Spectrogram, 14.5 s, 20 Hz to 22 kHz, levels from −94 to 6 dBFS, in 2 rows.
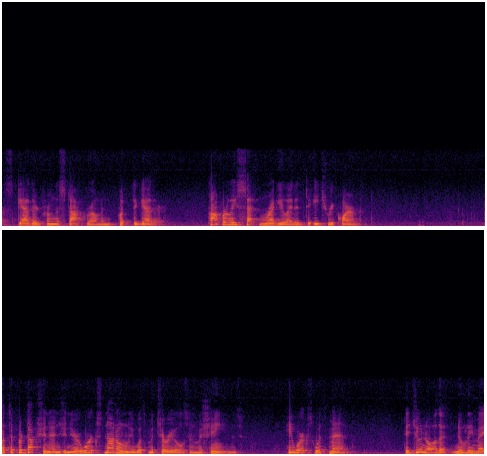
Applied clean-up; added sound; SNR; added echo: none; none; none; none.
